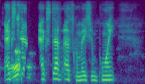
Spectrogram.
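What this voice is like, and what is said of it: Imitates another person's voice. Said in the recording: “my Arnold Schwarzenegger impression.”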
